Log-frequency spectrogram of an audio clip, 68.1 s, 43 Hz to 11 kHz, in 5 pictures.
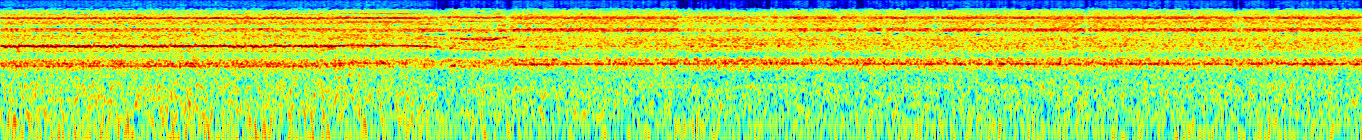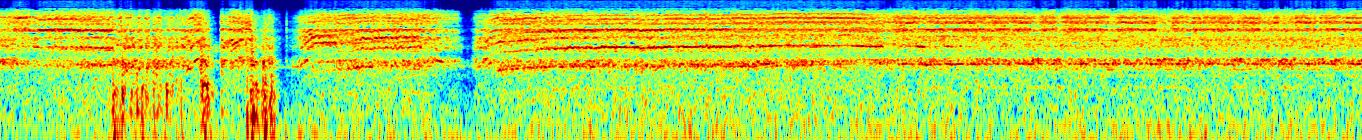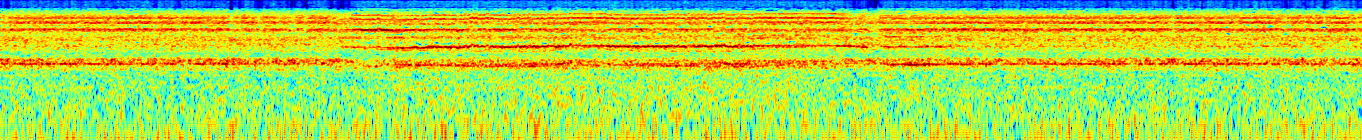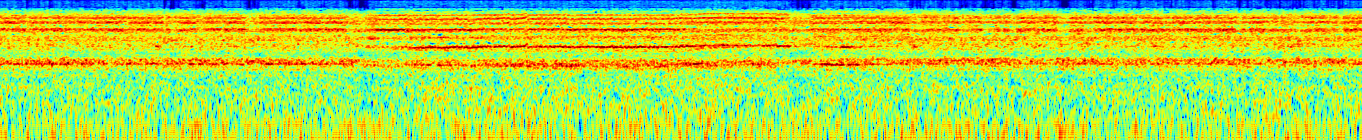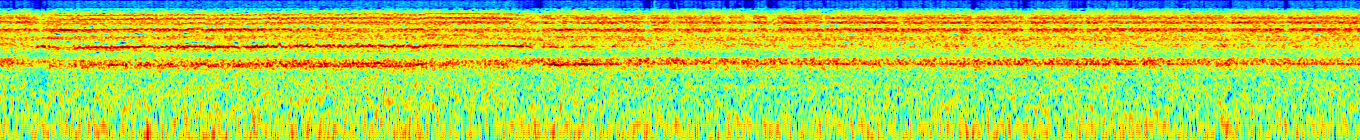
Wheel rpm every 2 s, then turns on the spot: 210, 220, 230, 230, 240, 230, 230, 170, 130, 150, 210, 230, 240, 230, 240, 220, 210, 220, 230, 230, 230, 230, 220, 210, 230, 230, 230, 230, 210, 220, 230, 230, 230, 230.
none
